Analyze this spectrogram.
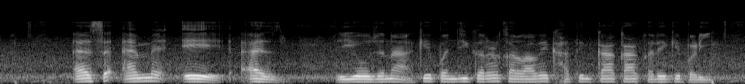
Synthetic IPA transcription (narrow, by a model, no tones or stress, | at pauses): ɛsɛmeɛs | joːd͡ʒnakepə̃ɲd͡ʒikəɾəɽ̃kəɾʋaːʋekʰaːt̪ɪnkakakəɾekepɐɽiː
